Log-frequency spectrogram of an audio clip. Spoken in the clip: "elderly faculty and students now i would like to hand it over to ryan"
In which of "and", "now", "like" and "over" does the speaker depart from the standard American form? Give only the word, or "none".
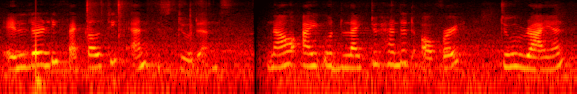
over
